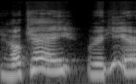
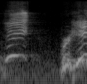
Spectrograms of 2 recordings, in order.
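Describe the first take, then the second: First: Slightly higher, restrained mock agreement; uneasy echo. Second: Very high, squeaky mock glee; excited arrival squeal. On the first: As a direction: go along with it reluctantly. His terrified echo of her cheer. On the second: Acts out Shelley announcing arrival.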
